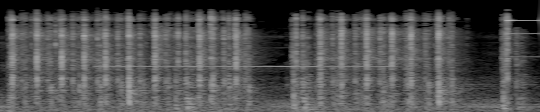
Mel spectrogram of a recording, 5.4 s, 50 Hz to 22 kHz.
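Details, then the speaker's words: 1962 Royal Dart typewriter, a basic model with no tabs: crisp, even keystrokes about four per second and a bright margin bell ring. Normal typing with a working margin bell. "Let me do some typing so you can hear it, and I'll show you the margin release."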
